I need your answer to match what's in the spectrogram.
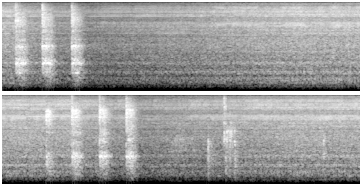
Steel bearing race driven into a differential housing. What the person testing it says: that felt solid that felt solid that sounds solid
